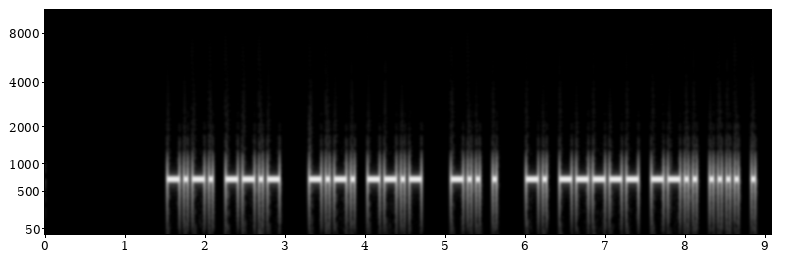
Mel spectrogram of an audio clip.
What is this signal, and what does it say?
Morse code, heard as a keyed tone, about 22 wpm, 700 Hz. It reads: CQ CQ DE N0ZHE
